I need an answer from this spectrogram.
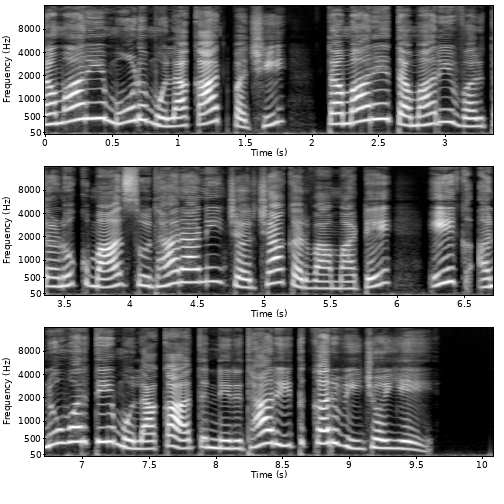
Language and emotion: Gujarati, neutral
